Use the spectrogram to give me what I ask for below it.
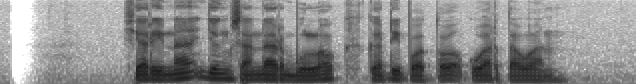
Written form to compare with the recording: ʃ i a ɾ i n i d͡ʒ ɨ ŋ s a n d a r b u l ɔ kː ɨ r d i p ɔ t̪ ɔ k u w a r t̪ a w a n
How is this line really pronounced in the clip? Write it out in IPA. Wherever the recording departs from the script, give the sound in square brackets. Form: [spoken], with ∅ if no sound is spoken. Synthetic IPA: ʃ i a ɾ i n [a] d͡ʒ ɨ ŋ s a n d a r b u l ɔ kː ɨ r d i p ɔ t̪ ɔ k u w a r t̪ a w a n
